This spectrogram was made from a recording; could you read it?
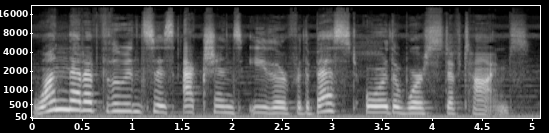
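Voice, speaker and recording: An unhurried, folksy trail guide played by a woman from a fantasy audio drama, humble and plain-spoken. The phrasing is old-fashioned and a little hesitant, like a storyteller on the road, with music playing underneath. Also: medium pitch. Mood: flustered, reluctant. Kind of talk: audio roleplay acting. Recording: music bed behind the voice.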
